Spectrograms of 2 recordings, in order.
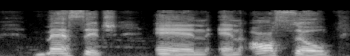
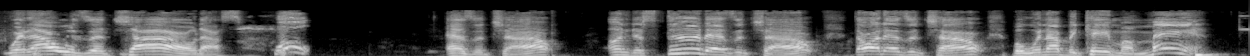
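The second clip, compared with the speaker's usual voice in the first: rising impassioned oratory, building louder; preacher's voice; 7 semitones higher, 3 dB louder than usual. Pretend. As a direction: preach it like a Sunday sermon, building up. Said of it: "put on my, my preacher's voice".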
